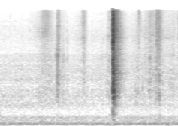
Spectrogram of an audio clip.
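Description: Hand-held paper punch pressed down on a paper pocket, cutting a notch with one sharp click about one and a half seconds in, after a couple of faint clicks.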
